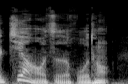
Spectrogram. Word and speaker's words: 交子胡同: 此外还有劈柴胡同的读音应该是劈柴胡同，西河沿的读音应该是西河沿，交子胡同的读音应该是教子胡同，原来的胡同名是教子胡同，偃月胡同的读音应该是偃药胡同，白纸坊的读音应该是白纸坊，西园的读音应该是西苑。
